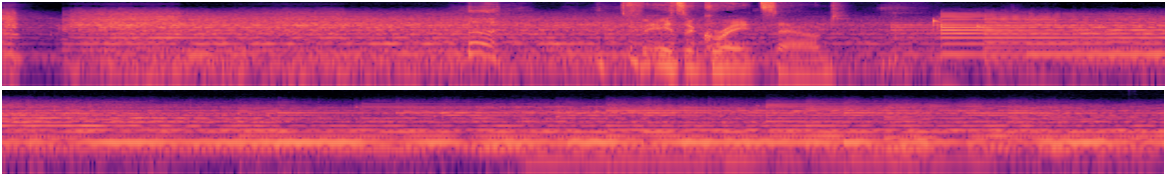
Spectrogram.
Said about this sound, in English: I'm not hooked up in stereo here, so you're not going to hear this, but the new Heliosphere delay. Oh, I hear what's supposed to be stereo about it. Yeah. So it adds reverb to one of the sides, and I think that side like changes.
